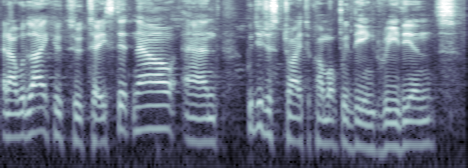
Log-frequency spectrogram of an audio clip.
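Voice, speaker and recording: Upbeat male show host. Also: mid-range voice. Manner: upbeat, encouraging, quick to praise. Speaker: host of a language-learning TV show. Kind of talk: teacher-style hosting. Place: TV studio with students.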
